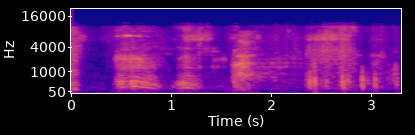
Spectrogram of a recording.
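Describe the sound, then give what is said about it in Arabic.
Fairly loud throat clearing and coughing: three harsh, drawn-out rasps, then a quick run of short, choppy coughs, with no talking. “خلاص الكحة الله يستر.”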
